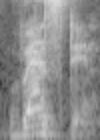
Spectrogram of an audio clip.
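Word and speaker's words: Wednesday: अब यह युद्ध हुआ अब इसमें देखिए साइलेंट क्या चाहिए ए साइलेंट आपको एक मिलेगा यह अब इसको आप चिपका दीजिए अब कैसे बोलेंगे वेनसडे 09 स्टे चिकित्सक सहित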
